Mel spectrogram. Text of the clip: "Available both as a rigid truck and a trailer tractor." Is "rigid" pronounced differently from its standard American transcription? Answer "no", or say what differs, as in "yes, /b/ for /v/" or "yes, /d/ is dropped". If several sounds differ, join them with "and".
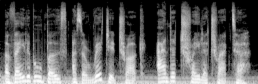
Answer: no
